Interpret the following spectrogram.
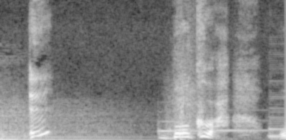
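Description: Mostly near silence from the anime soundtrack: a breathy sigh fades out at the start, then a character speaks a few words in a high voice about a second and a half in.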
